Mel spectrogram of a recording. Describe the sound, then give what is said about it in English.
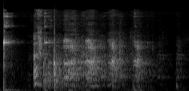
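Cocktail glasses clink together in a quick, bright cluster of ringing taps over about a second and a half, with a soft murmur of voices and a faint chuckle mixed underneath. “Was I like, here's these glasses.”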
